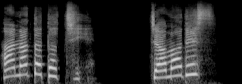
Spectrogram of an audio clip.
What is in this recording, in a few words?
SKILL JP; NEGEV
